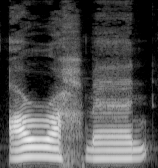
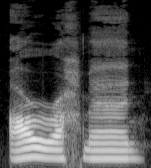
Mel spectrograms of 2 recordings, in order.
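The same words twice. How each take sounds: The two takes are said the same way.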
